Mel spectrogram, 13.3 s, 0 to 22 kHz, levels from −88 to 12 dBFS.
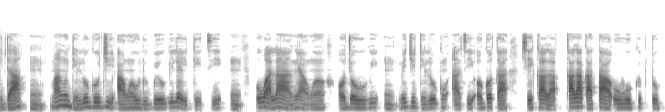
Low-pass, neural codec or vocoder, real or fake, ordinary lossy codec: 7.2 kHz; none; real; none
